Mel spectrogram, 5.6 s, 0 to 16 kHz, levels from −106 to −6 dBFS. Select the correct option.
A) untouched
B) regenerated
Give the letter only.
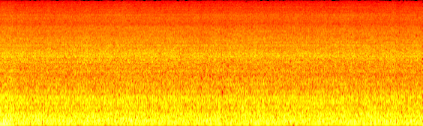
A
